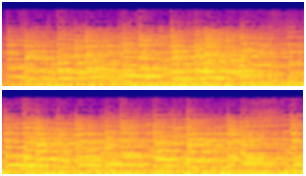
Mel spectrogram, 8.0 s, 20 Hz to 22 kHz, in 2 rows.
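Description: A light ring of eight church bells, all cast by John Taylor & Co in 1968 with a tenor of about 4 cwt, in change ringing: the bells strike one after another in a quick, even, unbroken sequence.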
